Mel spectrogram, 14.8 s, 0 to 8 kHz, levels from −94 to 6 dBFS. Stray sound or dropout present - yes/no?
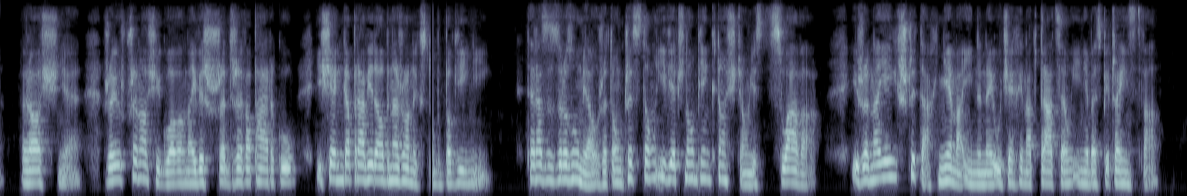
yes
